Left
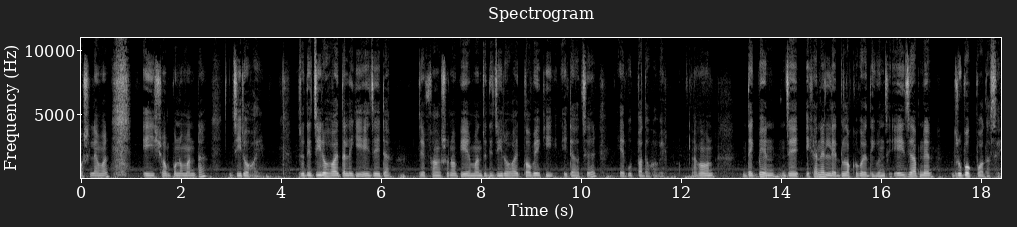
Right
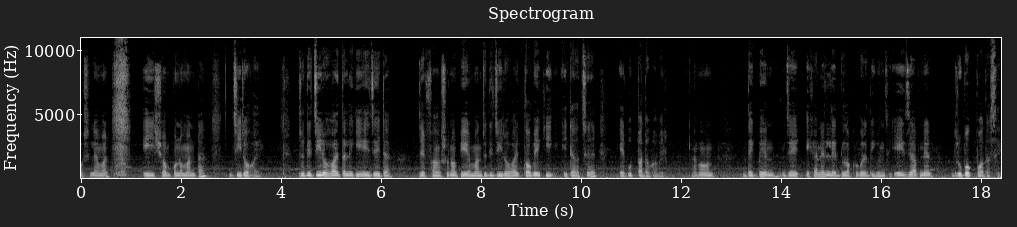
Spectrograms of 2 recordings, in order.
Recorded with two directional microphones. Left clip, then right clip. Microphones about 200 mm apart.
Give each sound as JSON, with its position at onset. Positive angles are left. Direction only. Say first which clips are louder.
{"t": 0.0, "sound": "speech", "louder": "left 3 dB", "side_deg": 25}
{"t": 12.2, "sound": "a man's voice", "louder": "left 3 dB", "side_deg": 25}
